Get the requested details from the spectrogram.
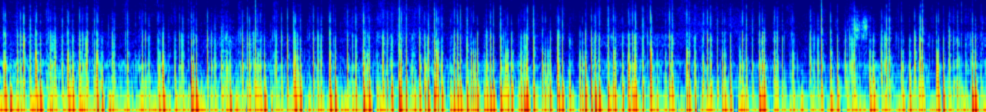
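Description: A small white plastic acupuncture doll is held close to the microphone and tapped and scratched with fingertips and short nails. The result is a steady, rapid stream of dull, close taps and crackly scratching that runs the full ten seconds. The sound is weighted toward the low end, and each tap dies away almost instantly.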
